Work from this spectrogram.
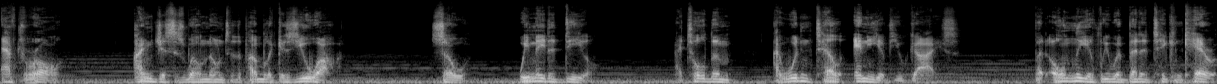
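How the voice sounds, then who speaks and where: Using a put-on character voice, a man leaves long, frequent pauses against clear background noise. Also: fairly low pitch for a man, moderate pace. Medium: audio drama. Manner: blunt, profane.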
